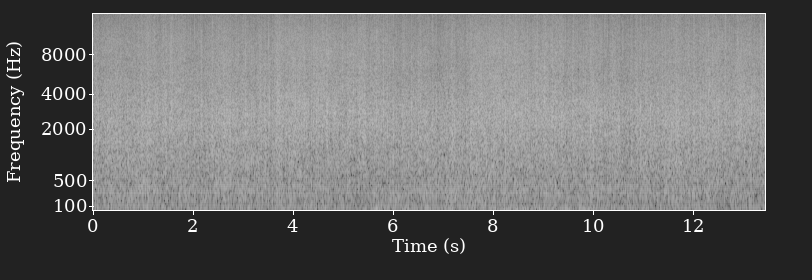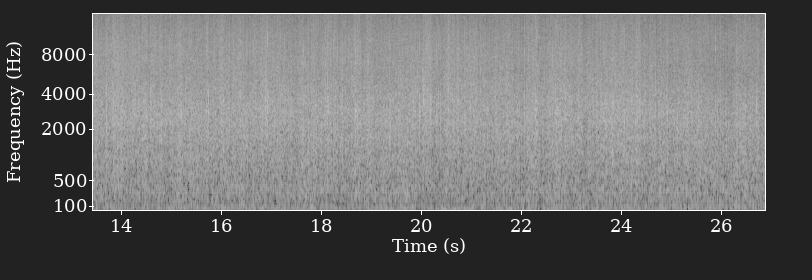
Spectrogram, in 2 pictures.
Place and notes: Chapel Fields, Helperthorpe, Malton, UK - inside poly tunnel ... outside stormy weather ...
inside poly tunnel ... outside stormy weather ... dpa 4060s to Zoom H5 ... mics clipped close to roof ...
